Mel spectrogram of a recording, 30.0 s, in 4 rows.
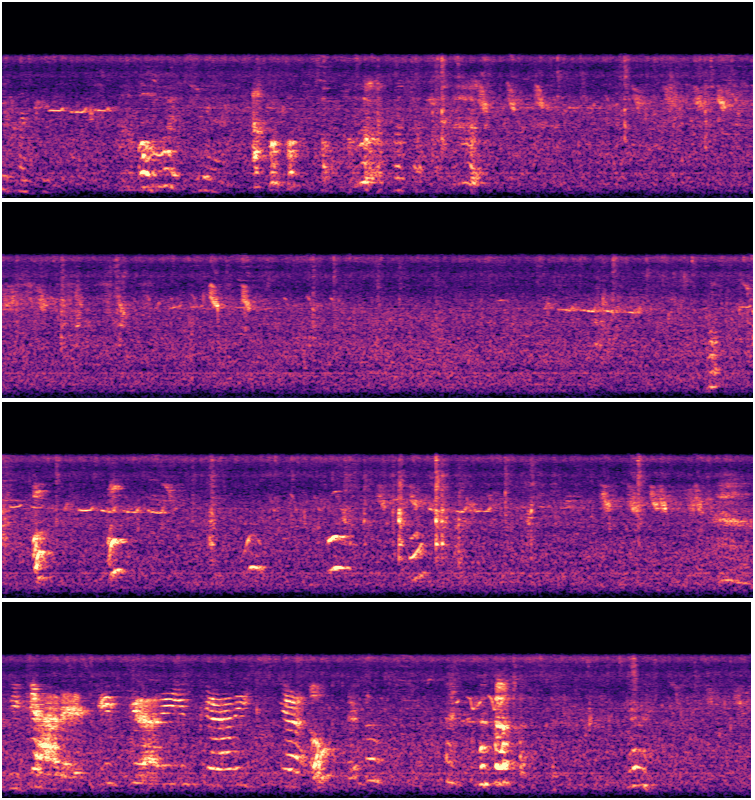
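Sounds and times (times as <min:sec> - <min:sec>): steady outdoor hiss: 0:00.0 - 0:30.0
bird chirps and whistled calls: 0:00.3 - 0:01.2, 0:12.5 - 0:14.0, 0:14.8 - 0:22.2.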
